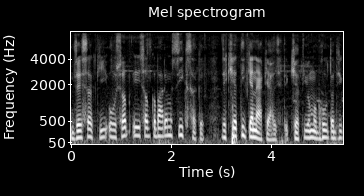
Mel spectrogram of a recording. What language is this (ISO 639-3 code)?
mai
